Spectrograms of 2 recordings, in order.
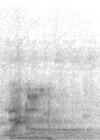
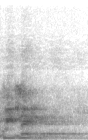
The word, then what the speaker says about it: Huineng: You see, this guy, Huineng, most people say Huineng. And they've also read a text called the Sutra of W.E. and they say Wai Lang. But this is simply the Cantonese way of pronouncing the same characters, and this is the Mandarin way.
